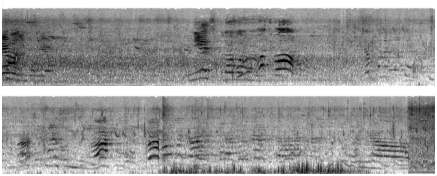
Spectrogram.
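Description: A shallow stream trickles softly.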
